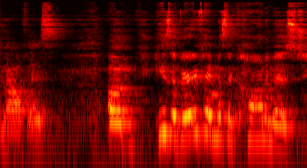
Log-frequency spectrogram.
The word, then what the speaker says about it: Malthus: mentioned in chapter two so his name is thomas malthus or malfuze however you hear it pronounced i've always pronounced it malthus he's a very famous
